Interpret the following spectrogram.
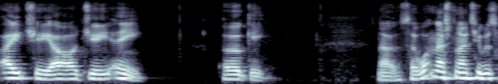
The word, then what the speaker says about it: Hergé: And that's spelled H-E-R-G-E. Hergé.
